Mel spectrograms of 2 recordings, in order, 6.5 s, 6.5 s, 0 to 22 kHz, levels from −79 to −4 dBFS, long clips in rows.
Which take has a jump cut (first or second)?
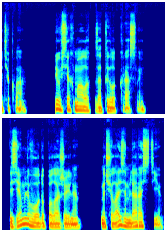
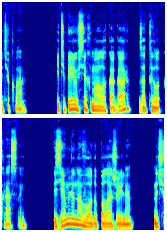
first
